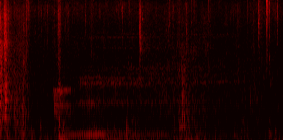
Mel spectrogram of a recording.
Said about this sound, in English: Believe there's a pig after me right now.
